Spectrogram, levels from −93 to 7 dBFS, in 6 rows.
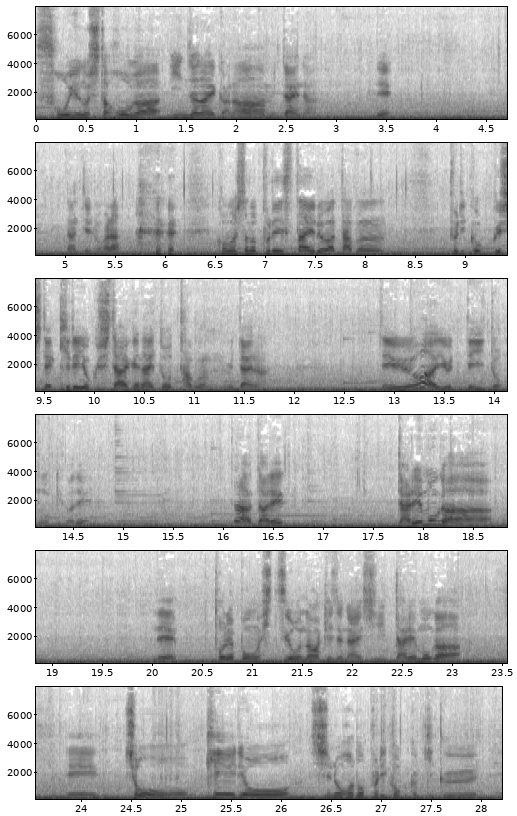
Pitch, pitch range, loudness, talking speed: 75 Hz, 75-110 Hz, -22 LUFS, 270 characters per minute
